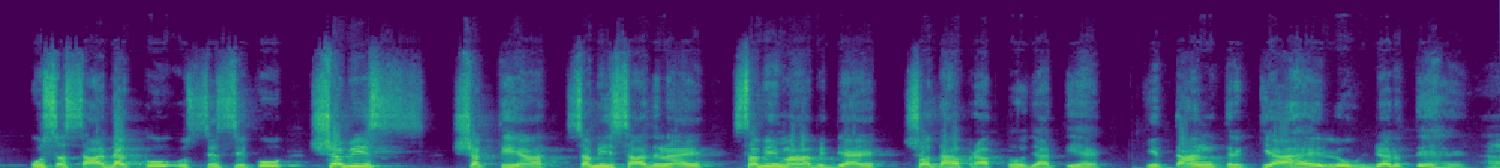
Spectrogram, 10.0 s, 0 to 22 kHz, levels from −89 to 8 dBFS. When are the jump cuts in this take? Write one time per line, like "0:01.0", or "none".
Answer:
0:07.4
